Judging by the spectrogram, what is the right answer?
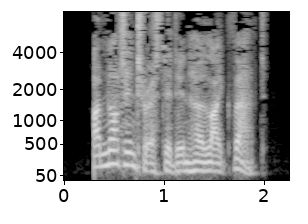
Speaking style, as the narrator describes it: Roan said quickly

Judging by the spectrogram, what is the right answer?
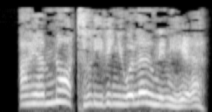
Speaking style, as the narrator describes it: she snapped

